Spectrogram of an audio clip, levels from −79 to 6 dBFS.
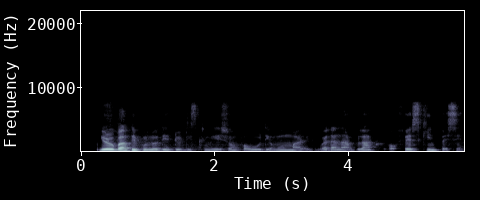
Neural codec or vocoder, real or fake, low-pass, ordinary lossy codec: codec, 16 kHz, 2 kbps, X-Codec, WavLM features, trained on Multilingual LibriSpeech; fake; none; none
